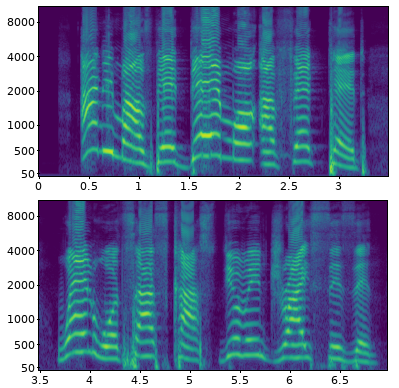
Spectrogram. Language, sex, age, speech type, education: Nigerian Pidgin, female, 30-45, spontaneous, tertiary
